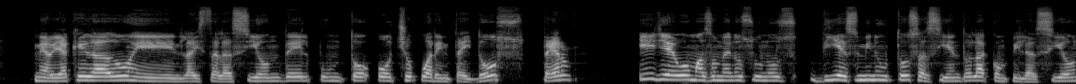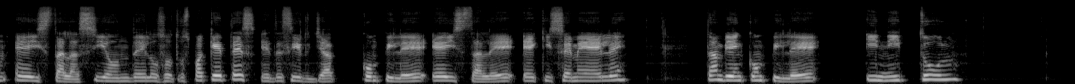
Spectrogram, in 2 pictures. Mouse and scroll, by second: 13.0 click, 17.1 click, 20.3 click.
